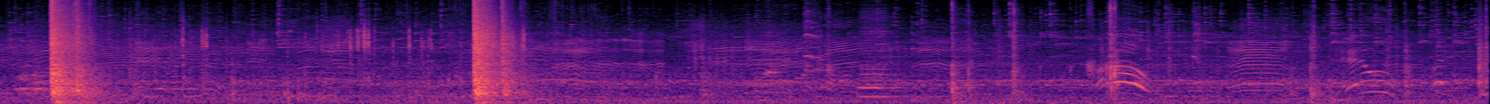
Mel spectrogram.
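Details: Returning transhumant Merino ewes in Tierras Altas, Soria, Spain, after a winter in Ciudad Real; two loud sharp knocks open the scene, then arched, tremulous bleats sound near the end amid chatter and faint music.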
